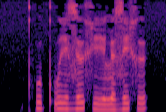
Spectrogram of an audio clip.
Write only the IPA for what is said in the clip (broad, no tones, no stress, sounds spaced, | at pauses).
kʷʰ i kʷʼ iː z ɨ x iː l ɨ z i x ɨ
